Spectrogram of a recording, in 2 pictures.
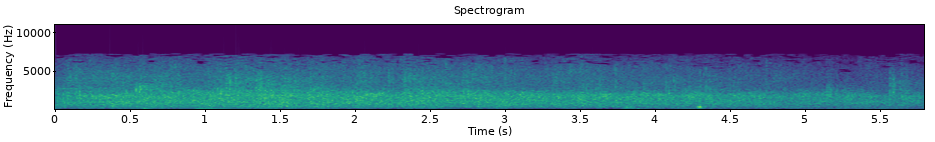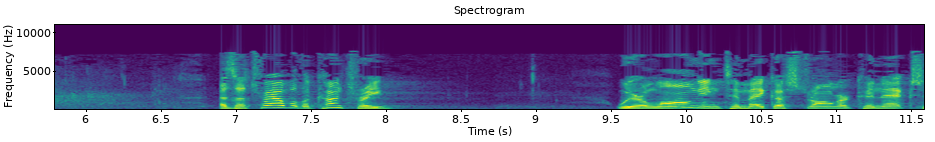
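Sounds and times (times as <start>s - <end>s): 
audience applause welcoming a standing group: 0.0s - 6.6s
speech: 6.9s - 8.2s, 9.5s - 11.5s.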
